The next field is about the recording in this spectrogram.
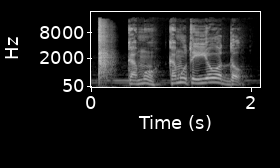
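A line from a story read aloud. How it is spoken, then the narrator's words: Man sobbing, forcing words. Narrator (Russian): Мужчина всхлипывая, выдавил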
